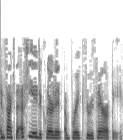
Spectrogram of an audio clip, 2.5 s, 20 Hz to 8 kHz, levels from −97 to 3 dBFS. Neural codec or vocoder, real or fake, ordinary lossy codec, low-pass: none; real; MP3, 24 kbps; 7.2 kHz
